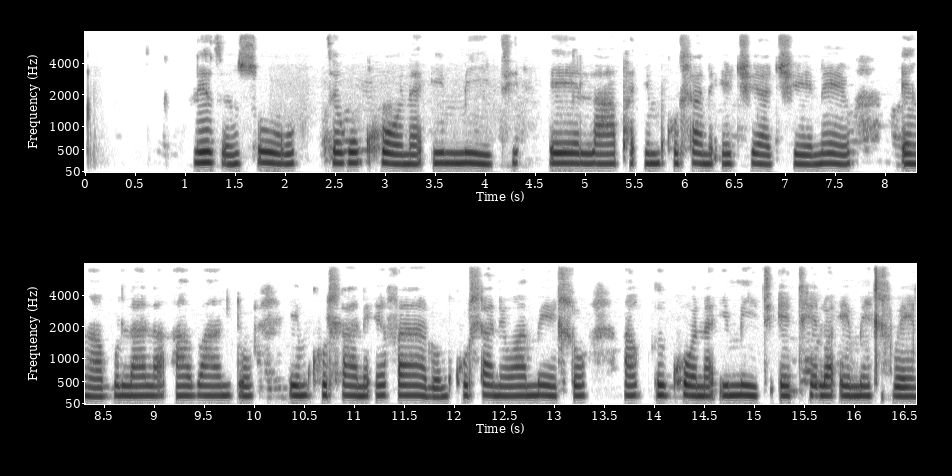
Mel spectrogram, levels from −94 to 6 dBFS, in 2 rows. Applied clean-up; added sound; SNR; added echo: none; none; none; none.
